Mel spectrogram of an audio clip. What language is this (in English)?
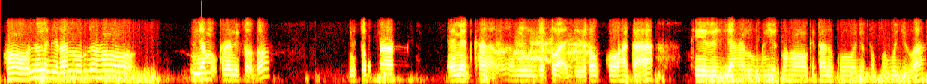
Santali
